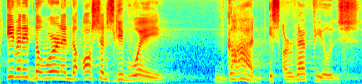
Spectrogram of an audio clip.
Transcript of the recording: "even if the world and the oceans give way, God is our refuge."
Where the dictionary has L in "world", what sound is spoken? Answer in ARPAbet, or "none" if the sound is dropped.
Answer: none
